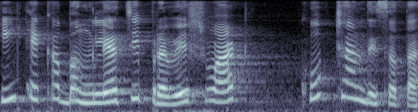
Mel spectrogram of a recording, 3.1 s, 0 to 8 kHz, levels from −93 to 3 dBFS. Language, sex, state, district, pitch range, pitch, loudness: Marathi, female, Maharashtra, Aurangabad, 255-355 Hz, 280 Hz, -18 LUFS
